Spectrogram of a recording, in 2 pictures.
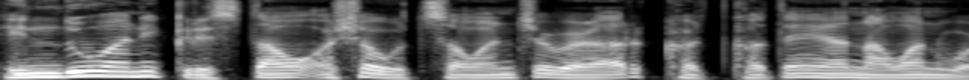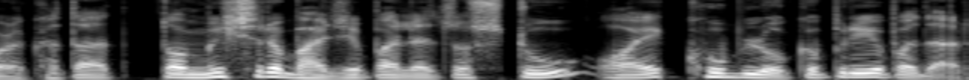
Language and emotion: Goan Konkani, neutral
